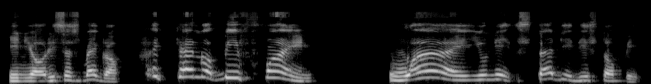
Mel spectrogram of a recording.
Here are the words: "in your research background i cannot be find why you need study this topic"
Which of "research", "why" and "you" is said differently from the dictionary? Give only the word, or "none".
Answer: research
